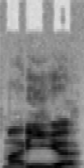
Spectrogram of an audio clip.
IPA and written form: Mariə (Maria)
